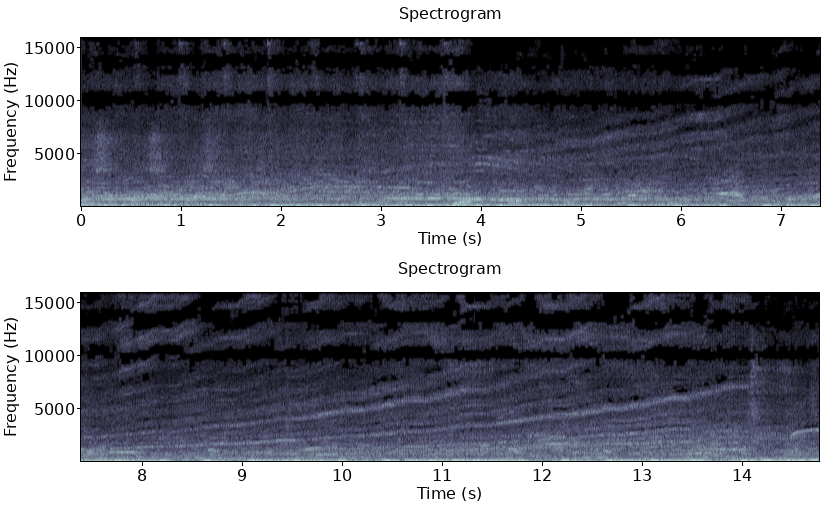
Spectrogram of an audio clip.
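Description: Loud fairground ride music over the ride's sound system, with a heavy pulsing bass beat and a tone rising steadily in pitch through the second half; crowd noise mixes in.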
